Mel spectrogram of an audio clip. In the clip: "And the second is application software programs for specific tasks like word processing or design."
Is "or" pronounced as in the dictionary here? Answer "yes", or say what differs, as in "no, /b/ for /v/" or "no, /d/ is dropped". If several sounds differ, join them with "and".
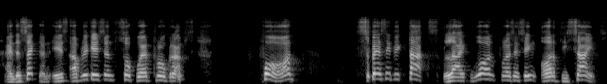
yes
